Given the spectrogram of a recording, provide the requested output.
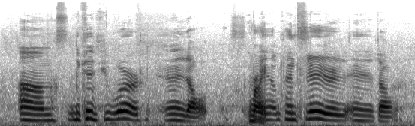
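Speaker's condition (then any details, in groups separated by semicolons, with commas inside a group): Athetoid cerebral palsy, moderate; speech may be difficult to understand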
